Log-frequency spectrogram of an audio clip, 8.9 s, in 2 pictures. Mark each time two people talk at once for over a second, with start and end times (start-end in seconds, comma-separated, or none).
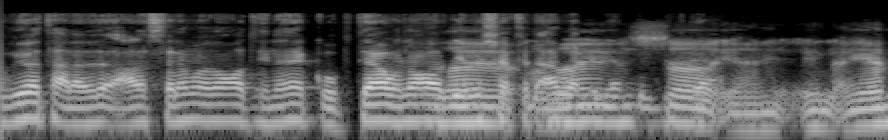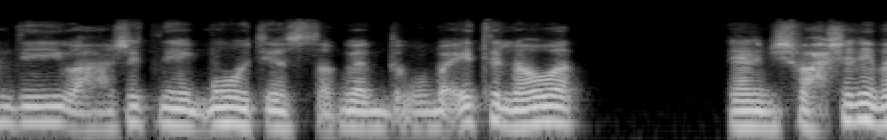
2.1-3.7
